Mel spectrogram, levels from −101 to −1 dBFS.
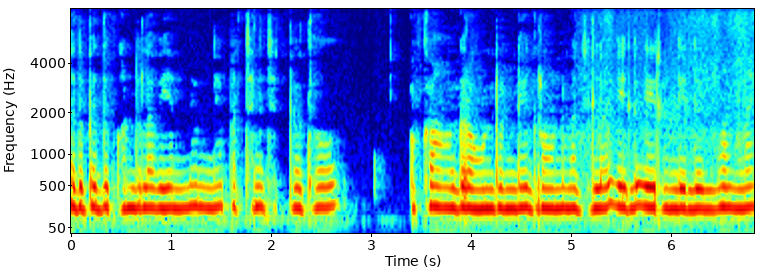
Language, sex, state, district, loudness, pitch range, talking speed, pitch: Telugu, female, Andhra Pradesh, Guntur, -15 LUFS, 230-240 Hz, 140 wpm, 235 Hz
